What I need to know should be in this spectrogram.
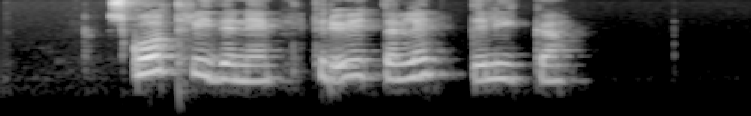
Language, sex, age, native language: Icelandic, female, 20-29, Icelandic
